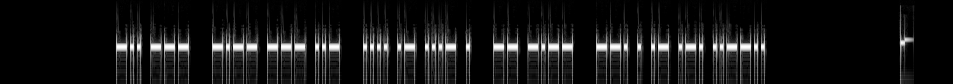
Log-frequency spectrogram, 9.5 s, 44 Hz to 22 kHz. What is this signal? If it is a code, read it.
Morse code, heard as a keyed tone, about 34 wpm, 700 Hz. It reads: DO YOU HAVE MY GEAR?
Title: Sentences from Top 1400 Words 35wpm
